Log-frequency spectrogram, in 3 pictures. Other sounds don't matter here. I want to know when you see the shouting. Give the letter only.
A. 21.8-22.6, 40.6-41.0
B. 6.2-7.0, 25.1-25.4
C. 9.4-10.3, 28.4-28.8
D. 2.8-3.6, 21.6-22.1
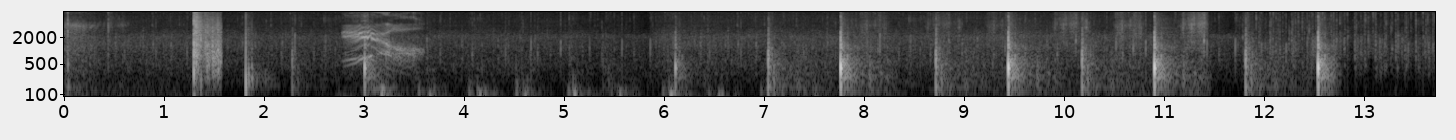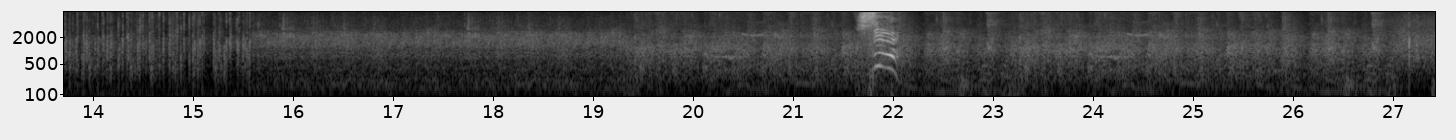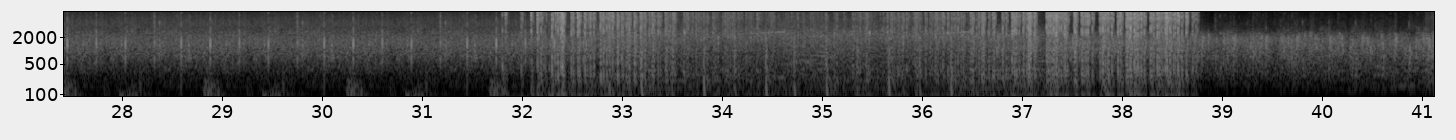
D.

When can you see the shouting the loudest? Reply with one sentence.
The volume of the shouting peaks at 22 seconds.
